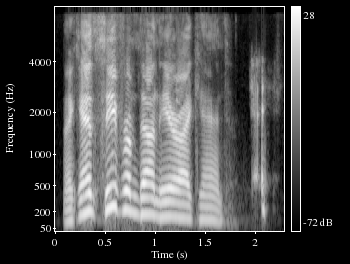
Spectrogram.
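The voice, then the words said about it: Cartoon character voice, Zoidberg. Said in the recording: “Zoidberg's is funnier... talks in Zoidberg's voice”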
